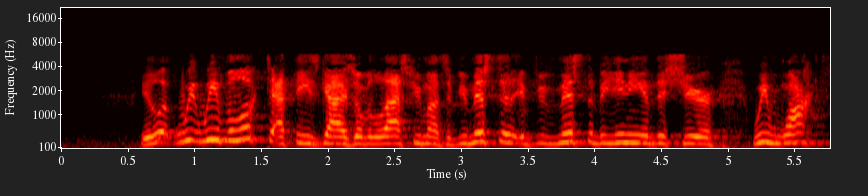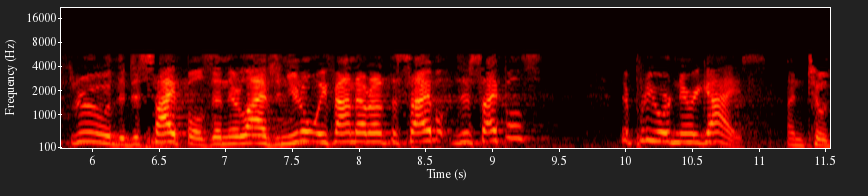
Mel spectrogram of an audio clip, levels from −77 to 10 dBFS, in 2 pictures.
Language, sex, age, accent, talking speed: English, male, 40-59, American, 250 wpm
